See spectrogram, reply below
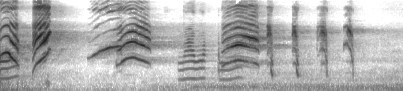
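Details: Pet Indian ringneck parrots calling loudly: harsh screeches, rising and falling nasal squawks and a few short sharp notes, each lasting under a second, with low background rumble.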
